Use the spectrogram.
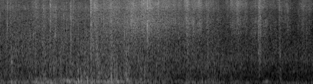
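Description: A horse carrying a rider walks through snow in the Jura, its hooves thudding and crunching softly in an irregular walking rhythm over a steady hiss of outdoor noise with no voices.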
